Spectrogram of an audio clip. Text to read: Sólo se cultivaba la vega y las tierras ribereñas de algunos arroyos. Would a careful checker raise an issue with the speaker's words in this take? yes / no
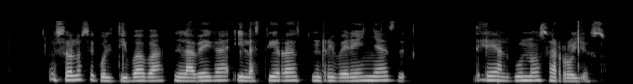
no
